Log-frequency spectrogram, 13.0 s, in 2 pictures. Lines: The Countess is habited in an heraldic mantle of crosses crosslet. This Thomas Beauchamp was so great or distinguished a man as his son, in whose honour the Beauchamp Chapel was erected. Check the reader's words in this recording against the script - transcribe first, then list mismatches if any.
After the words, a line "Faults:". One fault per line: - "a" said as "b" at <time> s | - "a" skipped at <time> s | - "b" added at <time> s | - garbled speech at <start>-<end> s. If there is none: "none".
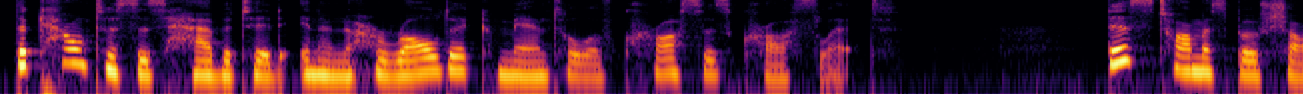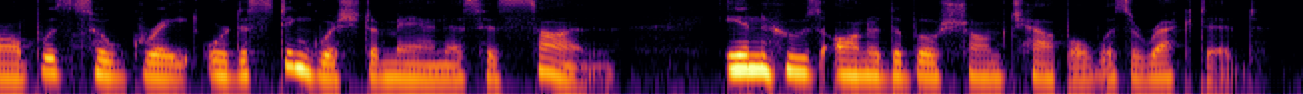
The Countess is habited in an heraldic mantle of crosses crosslet. This Thomas Beauchamp was so great or distinguished a man as his son, in whose honour the Beauchamp Chapel was erected.
Faults:
none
